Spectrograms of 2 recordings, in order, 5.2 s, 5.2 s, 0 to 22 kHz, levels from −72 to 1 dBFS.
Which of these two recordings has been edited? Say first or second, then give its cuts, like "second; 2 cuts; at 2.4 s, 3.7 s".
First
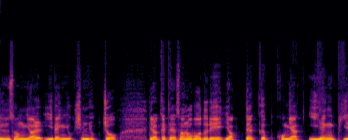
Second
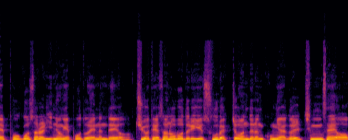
second; 1 cut; at 2.0 s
